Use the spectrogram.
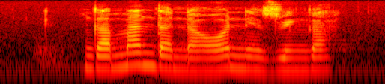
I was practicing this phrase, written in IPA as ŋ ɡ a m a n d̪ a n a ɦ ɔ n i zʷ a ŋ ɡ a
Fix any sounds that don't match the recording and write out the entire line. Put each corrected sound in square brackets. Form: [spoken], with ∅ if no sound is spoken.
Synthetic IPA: ŋ ɡ a m a n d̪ a n a ɦ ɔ n [ɛ] zʷ [i] ŋ ɡ a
